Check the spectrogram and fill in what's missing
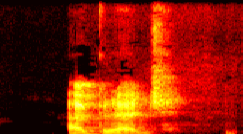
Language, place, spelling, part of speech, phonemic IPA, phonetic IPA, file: Hindi, Delhi, अग्रज, noun / proper noun, /əɡ.ɾəd͡ʒ/, [ɐɡ.ɾɐd͡ʒ], LL-Q1568 (hin)-अग्रज.wav
- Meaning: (noun) 1. firstborn 2. elder brother; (proper noun) a male given name, Agraj, from Sanskrit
